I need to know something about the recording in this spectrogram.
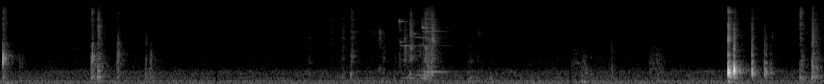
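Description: Scattered light clicks and knocks of small objects being handled, with a short clatter about four seconds in and a louder cluster of knocks near the end, over a low steady hum.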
